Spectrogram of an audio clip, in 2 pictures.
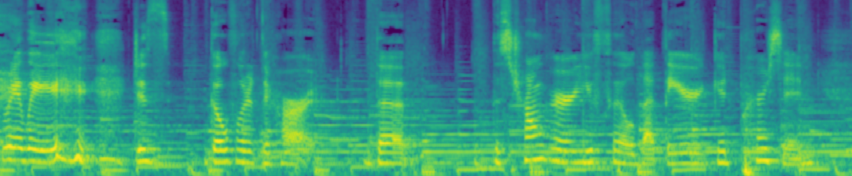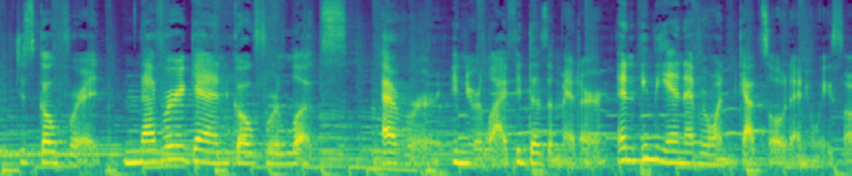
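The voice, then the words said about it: Cute old lady voice. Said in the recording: “that was the cutest old lady voice, because you have the accent”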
